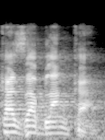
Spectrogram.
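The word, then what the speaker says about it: Casablanca: Ibu kotanya tulisannya Casa Belanca. Cara bacanya Kazablanka.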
